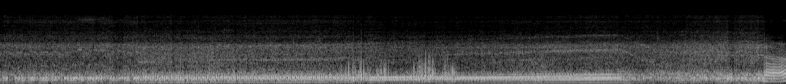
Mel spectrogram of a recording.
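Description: A motorcycle rides steadily into a bike parking area at South Bank Parklands, its engine droning close and loud with rising harmonic pitch, then easing off near the end with a brief rev.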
